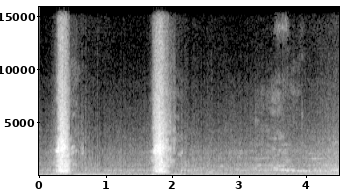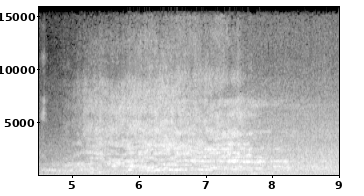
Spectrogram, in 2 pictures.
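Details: Square body Suburban big-block V8 after accessory belt replacement, sat about two weeks: cranks twice, catches, settles into deep steady rumble, no belt squeal or chirp; healthy.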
